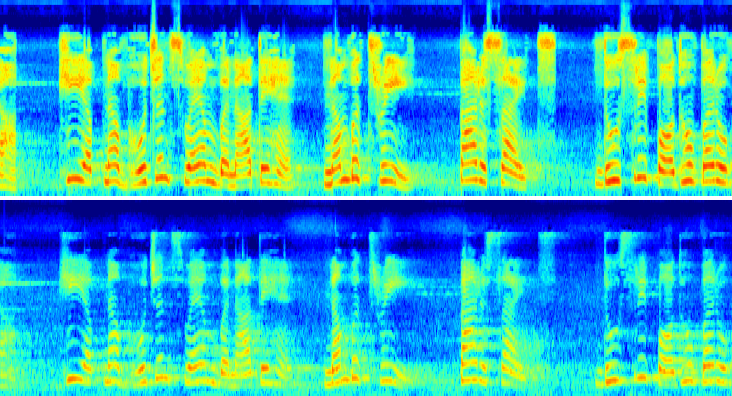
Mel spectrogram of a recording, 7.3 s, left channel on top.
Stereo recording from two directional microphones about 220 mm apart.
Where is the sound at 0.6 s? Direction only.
50° left (ahead or behind).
